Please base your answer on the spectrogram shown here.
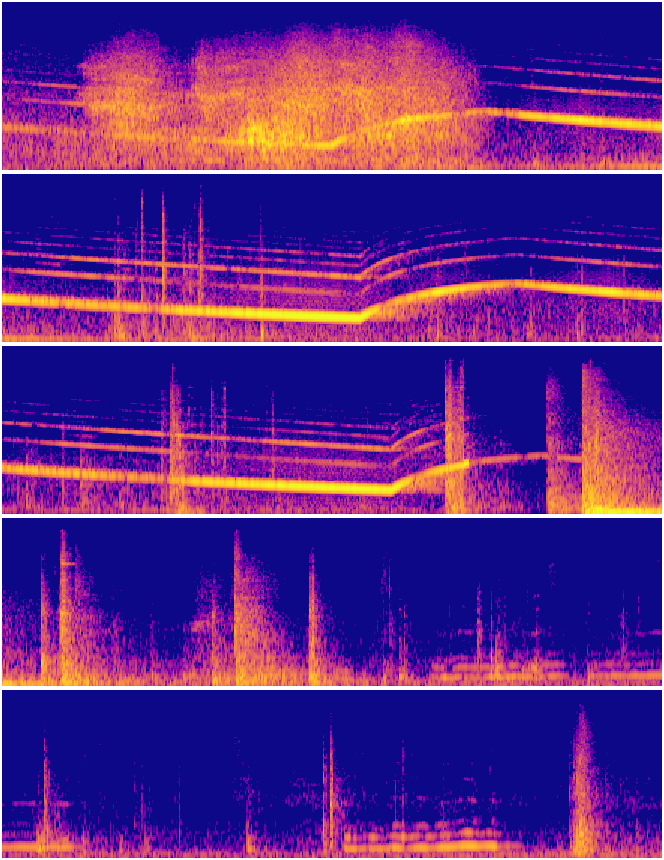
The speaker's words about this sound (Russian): садится за руль полицейской машины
